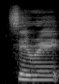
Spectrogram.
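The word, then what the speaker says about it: צירה: However, in Ashkenazi Hebrew, they are distinct, where segol is pronounced e, tzere is pronounced a.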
